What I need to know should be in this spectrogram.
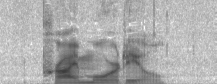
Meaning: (adjective) 1. First, earliest or original 2. Characteristic of the earliest stage of the development of an organism, or relating to a primordium 3. Primeval
- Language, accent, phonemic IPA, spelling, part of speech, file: English, US, /pɹaɪˈmɔɹ.di.əl/, primordial, adjective / noun, En-us-primordial.ogg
